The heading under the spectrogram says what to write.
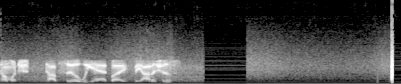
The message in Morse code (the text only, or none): none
